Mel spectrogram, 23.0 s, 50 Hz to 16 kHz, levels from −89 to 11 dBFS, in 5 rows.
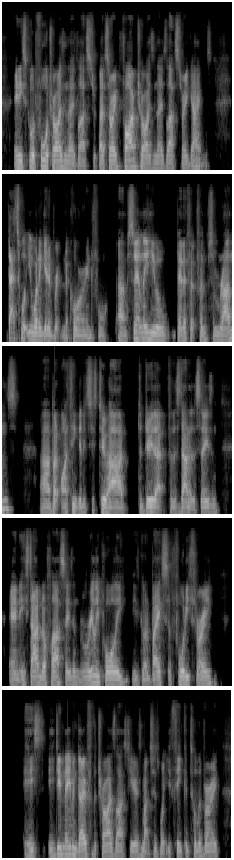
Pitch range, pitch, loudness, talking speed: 120-130 Hz, 125 Hz, -25 LUFS, 225 wpm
